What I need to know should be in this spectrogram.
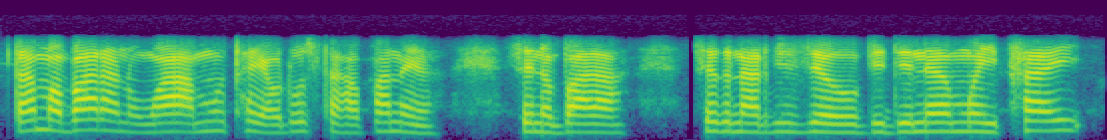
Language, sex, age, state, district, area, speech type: Bodo, female, 45-60, Assam, Chirang, rural, conversation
